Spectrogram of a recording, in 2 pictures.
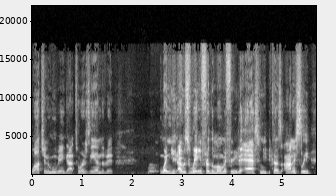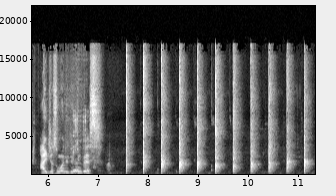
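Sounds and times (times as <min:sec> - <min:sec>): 
speech: 0:00.0 - 0:01.9, 0:02.6 - 0:07.3
one person clapping hands: 0:07.6 - 0:11.3.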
